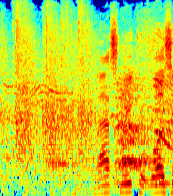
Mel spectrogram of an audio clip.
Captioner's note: fans chanting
